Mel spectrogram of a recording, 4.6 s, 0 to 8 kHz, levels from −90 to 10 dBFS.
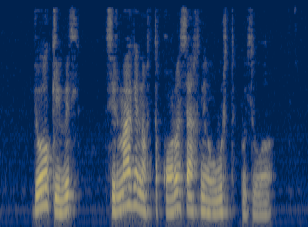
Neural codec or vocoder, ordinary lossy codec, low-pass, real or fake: none; MP3, 48 kbps; 7.2 kHz; real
